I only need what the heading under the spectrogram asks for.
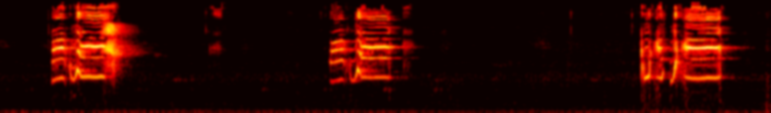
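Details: Pet talking parrot produces three separate rasping, harmonic utterances, each around half a second long and spaced a few seconds apart, sounding like strained word-like squawks against a quiet indoor background.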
